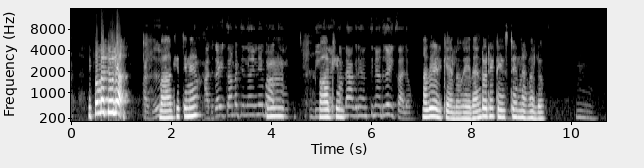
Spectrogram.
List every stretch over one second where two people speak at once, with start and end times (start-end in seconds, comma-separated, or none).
none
